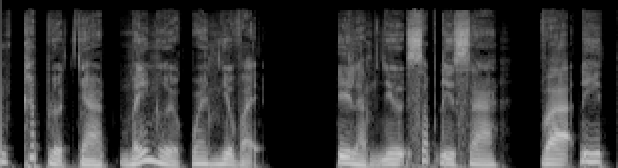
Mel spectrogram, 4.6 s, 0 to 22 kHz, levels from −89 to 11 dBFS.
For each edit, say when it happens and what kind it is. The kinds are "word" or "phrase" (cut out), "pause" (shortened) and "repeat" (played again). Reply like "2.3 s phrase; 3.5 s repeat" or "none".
3.0 s word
